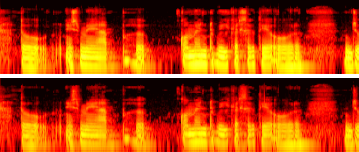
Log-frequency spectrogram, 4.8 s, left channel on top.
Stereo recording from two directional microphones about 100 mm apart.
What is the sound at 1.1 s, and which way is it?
Speech, 30° left (ahead or behind).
